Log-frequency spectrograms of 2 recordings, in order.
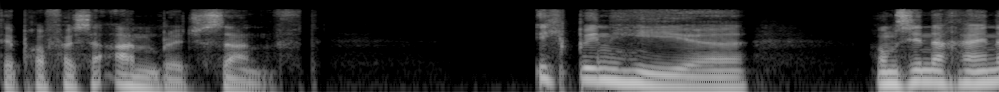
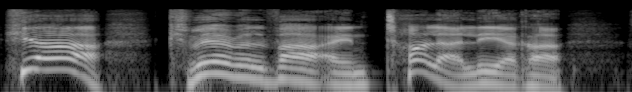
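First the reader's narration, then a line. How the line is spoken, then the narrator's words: Loud. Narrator (German): sagte Harry laut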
